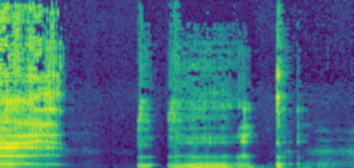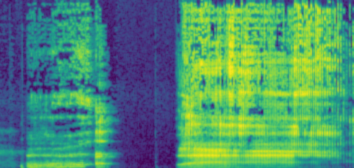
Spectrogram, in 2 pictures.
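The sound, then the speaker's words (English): A series of loud, drawn-out burps in several bursts, each with a harsh, rumbling tone, with short pauses between them and a long final belch. “I wonder though, like if that burp had happened, like say in a child's face or a baby's face, would it have been as funny?”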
